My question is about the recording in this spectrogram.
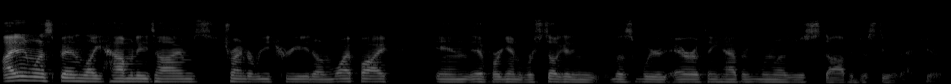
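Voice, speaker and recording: A man's voice: mid-range voice, steady tone, moderate pace, sharp tone, clear, resonant tone. A man giving casual commentary over his own online game match, sleepy and yawning late at night, talking in a loose, chatty way with fillers and self-corrections.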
